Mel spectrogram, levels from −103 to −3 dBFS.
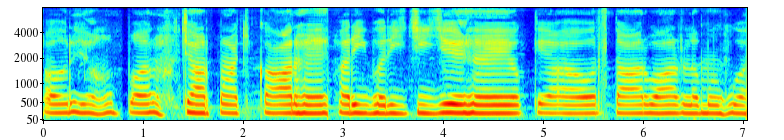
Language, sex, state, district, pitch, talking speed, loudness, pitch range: Hindi, female, Chhattisgarh, Kabirdham, 220 Hz, 145 wpm, -23 LUFS, 215-225 Hz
